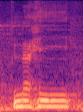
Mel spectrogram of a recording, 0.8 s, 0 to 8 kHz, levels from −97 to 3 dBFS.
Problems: background sounds at intervals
